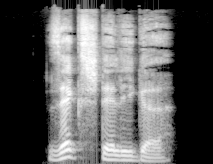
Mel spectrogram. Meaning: inflection of sechsstellig: 1. strong/mixed nominative/accusative feminine singular 2. strong nominative/accusative plural 3. weak nominative all-gender singular
- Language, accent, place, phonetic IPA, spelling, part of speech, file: German, Germany, Berlin, [ˈzɛksˌʃtɛlɪɡə], sechsstellige, adjective, De-sechsstellige.ogg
